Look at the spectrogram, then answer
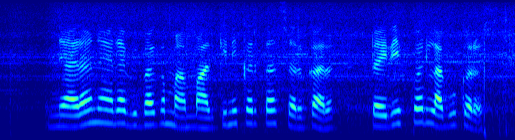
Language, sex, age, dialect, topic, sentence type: Marathi, female, 18-24, Northern Konkan, banking, statement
